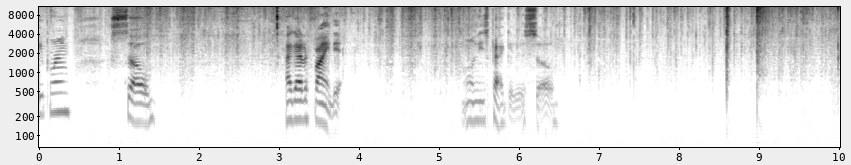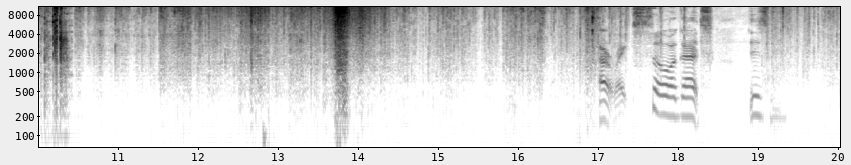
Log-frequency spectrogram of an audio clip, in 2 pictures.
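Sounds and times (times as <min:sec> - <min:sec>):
packaging crinkling and rustling: 0:01.1 - 0:18.2, 0:19.1 - 0:20.0
sharp crackles: 0:06.4 - 0:17.1.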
